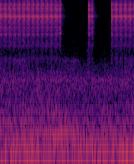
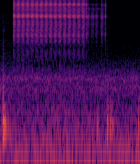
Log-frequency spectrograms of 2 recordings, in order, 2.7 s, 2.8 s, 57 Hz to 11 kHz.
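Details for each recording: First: Range Rover high-pressure fuel injector on a pulse tester at setting 4, constant pulse: fast, even high-pitched ticking with a brief pause, actuating cleanly; normal injector clicking, healthy. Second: Range Rover high-pressure fuel injector (likely number 8) on a pulse tester at constant pulse: a few sharp, uneven clicks, then it stops firing though the tester still signals; valve inside suspected sticking; intermittent injector clicking.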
